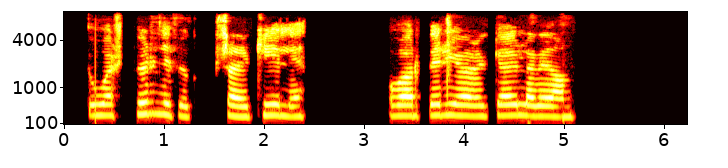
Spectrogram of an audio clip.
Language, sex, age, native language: Icelandic, female, 40-49, Danish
